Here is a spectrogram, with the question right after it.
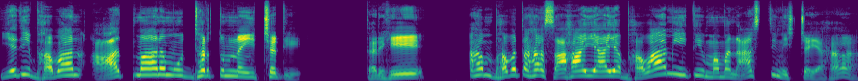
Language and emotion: Sanskrit, disgusted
